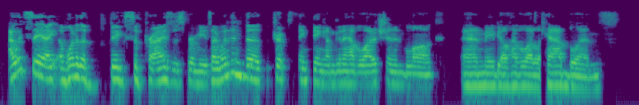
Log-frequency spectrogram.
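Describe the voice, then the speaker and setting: Lively in intonation, a man with an American accent and an unremarkable speaking voice talks at a fairly quick pace. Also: medium pitch for a man. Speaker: sommelier. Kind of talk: casual interview.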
